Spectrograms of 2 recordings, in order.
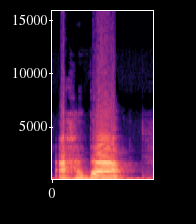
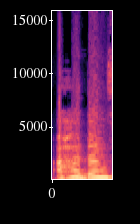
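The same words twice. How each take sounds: First: "अहदा" ending on a long open aa, no n; pausal alif ending. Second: "अहदन" ending on a sounded n; full nasal ending. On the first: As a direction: stop on "अहदा" with the last vowel held. ("अहदा" आख़िर में अलिफ के साथ, बिना नून) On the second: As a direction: say "अहदन" with the final -an pronounced. ("अहदन" आख़िर में नून की आवाज़ के साथ) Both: Shown as a demonstration. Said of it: "अलिफ पढ़ा जाता है".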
